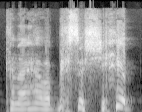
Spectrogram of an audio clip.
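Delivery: loud, amused re-enactment of an innocent request; retold request. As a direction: repeat the botched request loudly for comic effect. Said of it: "I'm like".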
